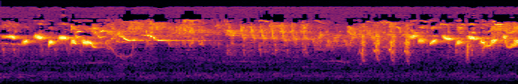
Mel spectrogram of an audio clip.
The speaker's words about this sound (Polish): Pieśni poszczególnych samców mogą nieco różnić się od siebie, ale ten podział na wyraźne dwie bezpośrednio następujące po sobie części jest charakterystyczny dla wszystkich.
